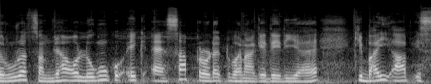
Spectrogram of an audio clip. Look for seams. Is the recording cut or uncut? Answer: uncut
